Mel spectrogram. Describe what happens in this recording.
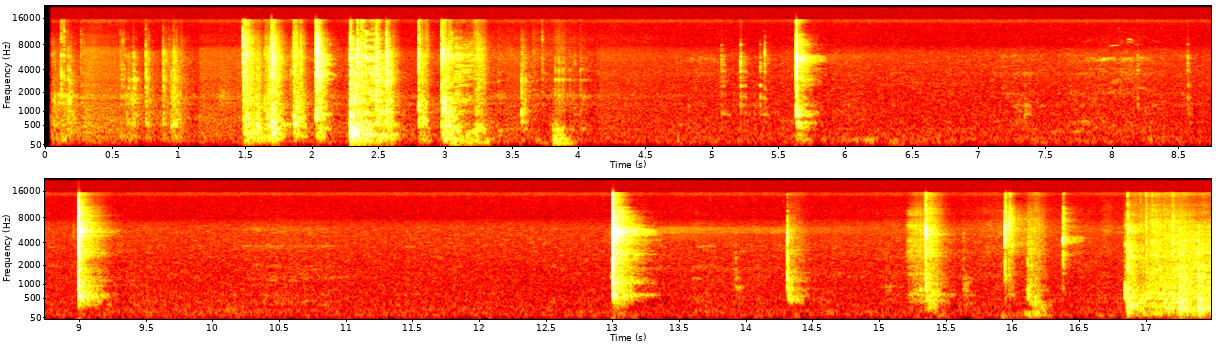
I entered the dark kitchen, walked to the switch, and turned on the light. The light made a clicking sound while I walked.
